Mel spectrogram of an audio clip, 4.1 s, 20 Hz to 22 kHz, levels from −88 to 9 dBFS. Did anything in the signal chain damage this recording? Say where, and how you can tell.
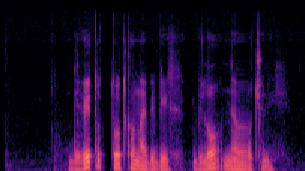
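Yes. At 1.35 to 1.50 s and again at 3.19 to 3.33 s, the speech briefly freezes into a held, fading sound before jumping ahead, with roughly 120 ms of the original missing each time. In the first gap the fill fades fully and leaves about 50 ms of silence, while the second resumes before falling quiet. This is a burst of packet loss on the network: the receiver stretched the last audio for about 113 ms while attenuating it, then carried on from later material.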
